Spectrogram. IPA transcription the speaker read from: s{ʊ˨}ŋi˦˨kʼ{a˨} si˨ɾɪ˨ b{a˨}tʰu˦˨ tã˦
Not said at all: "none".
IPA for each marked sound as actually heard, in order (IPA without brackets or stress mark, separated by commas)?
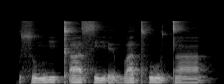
u˨, a˦, a˦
